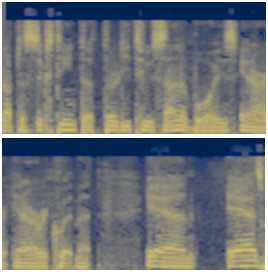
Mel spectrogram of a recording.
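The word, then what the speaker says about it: sonobuoy: You, first of all, drop the Sonoboys. – Mm-hmm. – Am I saying that right? Sonoboys. There we go.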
